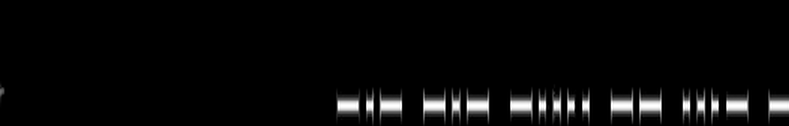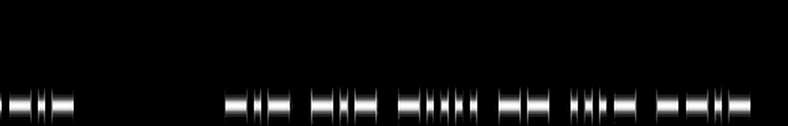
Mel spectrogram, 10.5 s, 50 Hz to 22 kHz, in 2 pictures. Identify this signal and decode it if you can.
Morse code, heard as a keyed tone, about 25 wpm, 700 Hz. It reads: KK6MVQ KK6MVQ
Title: USA Call Signs - 6 Characters - Repeated 3x - 25wpm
